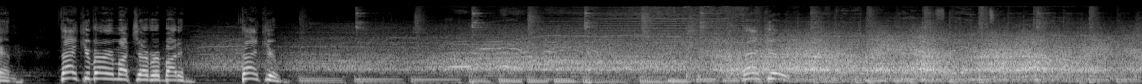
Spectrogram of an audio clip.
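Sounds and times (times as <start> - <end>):
speech: 0.0 - 3.1, 7.4 - 8.3
campaign rally crowd chanting a call-and-response slogan: 3.0 - 11.4.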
